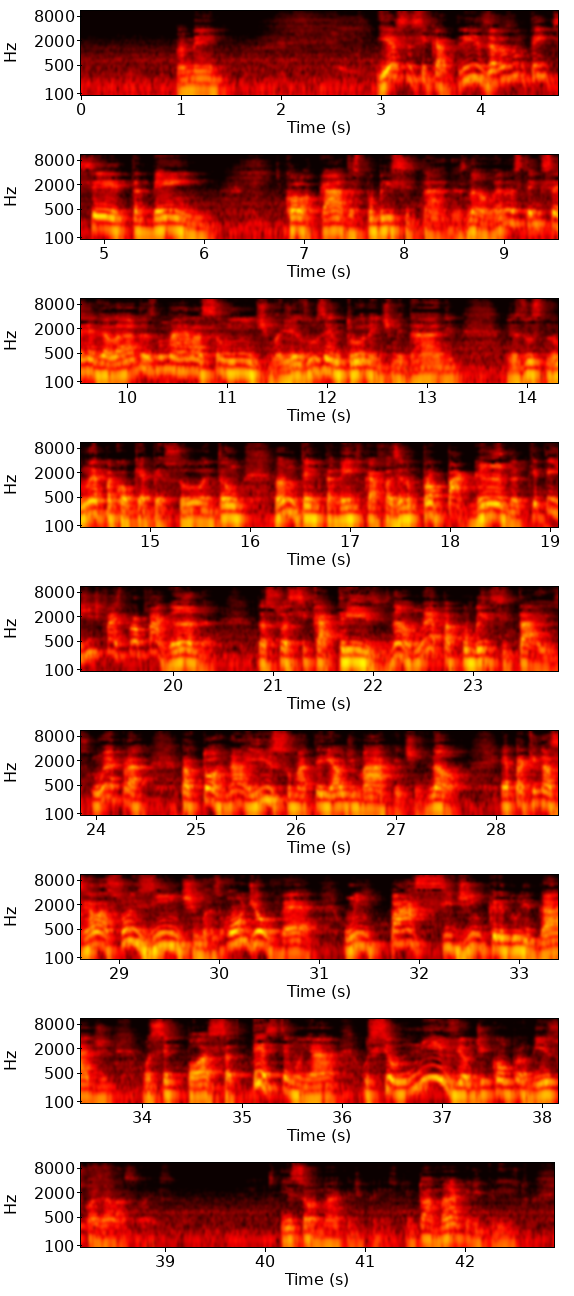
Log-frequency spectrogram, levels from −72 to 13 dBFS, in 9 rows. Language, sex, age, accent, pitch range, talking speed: Portuguese, male, 60-79, Brazilian, 120-155 Hz, 140 wpm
